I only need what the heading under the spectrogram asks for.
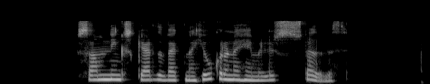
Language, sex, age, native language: Icelandic, female, 30-39, Icelandic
